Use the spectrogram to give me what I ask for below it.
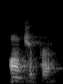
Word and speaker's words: entrepreneur: This next syllable happens very fast. The lips part and quickly make an R schwa before the stressed syllable. Pr. Entrepreneur.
